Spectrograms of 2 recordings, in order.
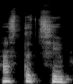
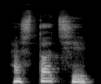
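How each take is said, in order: First: हस्तक्षेप with short middle vowel, has-ta-chhep; हस्तक्षेप as has-tuh-chhep, no long aa; correct form. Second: हस्ताक्षेप with long middle vowel, has-taa-chhep; incorrect form. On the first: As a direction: say हस्तक्षेप with a brief "ta". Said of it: "हस्तक्षेप होता है". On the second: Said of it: "इसका हो गया अशुद्ध शब्द". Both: Shown as a demonstration.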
